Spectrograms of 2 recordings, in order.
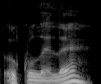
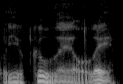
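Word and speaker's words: ukulele: Learning আমরা এখানে বললাম হচ্ছে উকুলেলে, ইউকুলেলে অ্যাকচুয়াল উচ্চারণ যদিও ইউকুলেলে, ধরেন এখানে আমরা বললাম হচ্ছে ডুইং।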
